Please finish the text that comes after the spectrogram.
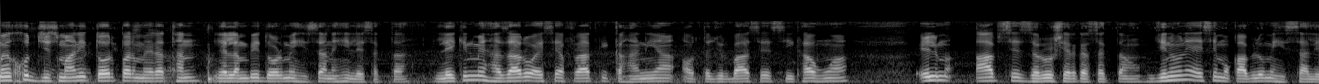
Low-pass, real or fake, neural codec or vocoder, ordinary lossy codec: none; real; none; none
